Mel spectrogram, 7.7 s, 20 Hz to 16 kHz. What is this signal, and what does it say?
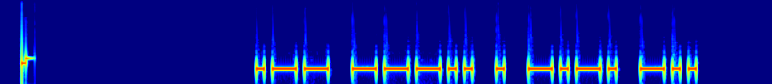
Morse code, heard as a keyed tone, about 15 wpm, 700 Hz. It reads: W8ECD
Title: USA Call Signs - 5 Characters - Repeated 3x - 15wpm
